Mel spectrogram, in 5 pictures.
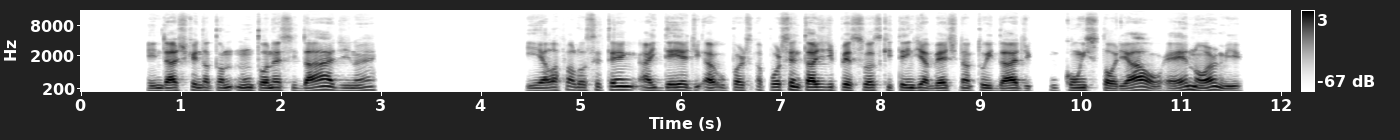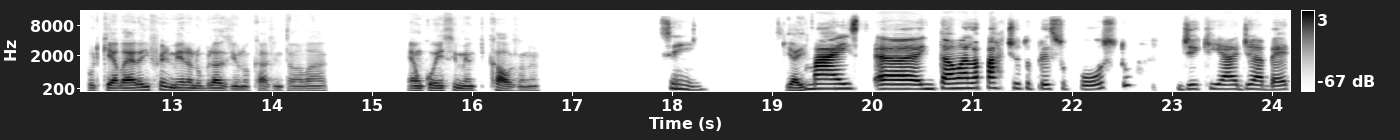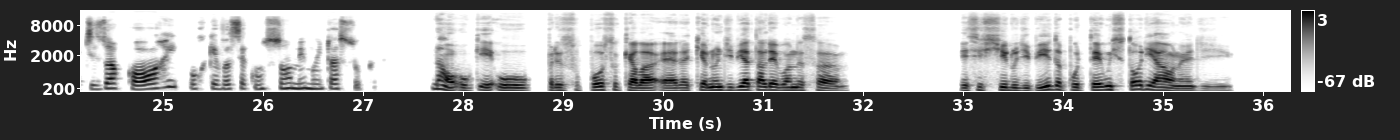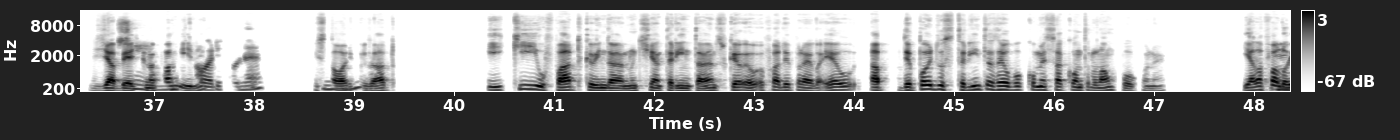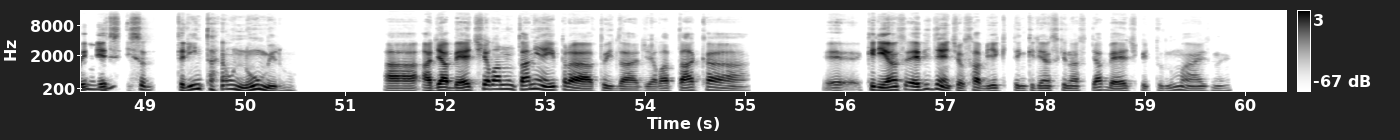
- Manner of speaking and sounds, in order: tapping; "historial" said as "histórico"
- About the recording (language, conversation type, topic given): Portuguese, podcast, Qual pequena mudança teve grande impacto na sua saúde?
